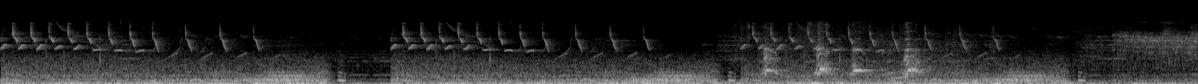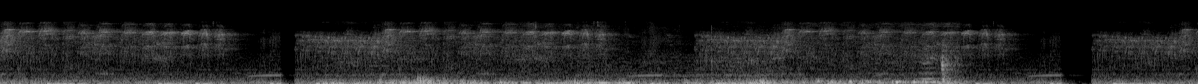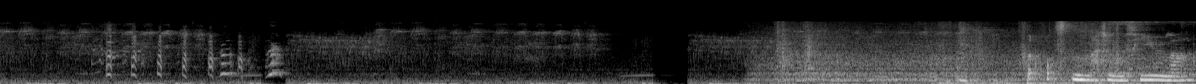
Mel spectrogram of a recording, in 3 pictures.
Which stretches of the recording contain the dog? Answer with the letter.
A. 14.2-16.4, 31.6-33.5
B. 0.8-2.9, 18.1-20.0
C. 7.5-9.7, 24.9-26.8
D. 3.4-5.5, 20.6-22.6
C.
